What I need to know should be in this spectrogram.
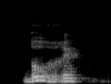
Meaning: masculine plural of bourru
- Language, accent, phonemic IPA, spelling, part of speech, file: French, Canada, /bu.ʁy/, bourrus, adjective, LL-Q150 (fra)-bourrus.wav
